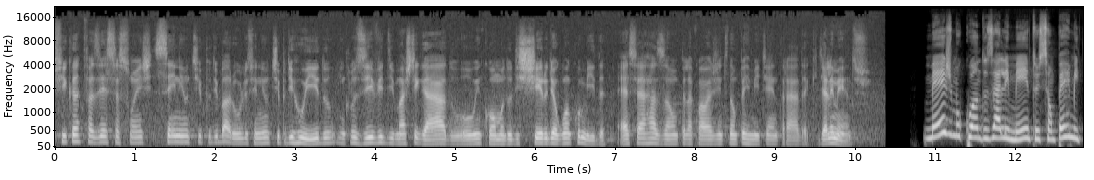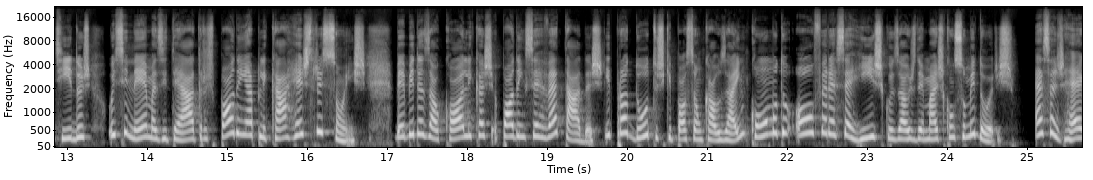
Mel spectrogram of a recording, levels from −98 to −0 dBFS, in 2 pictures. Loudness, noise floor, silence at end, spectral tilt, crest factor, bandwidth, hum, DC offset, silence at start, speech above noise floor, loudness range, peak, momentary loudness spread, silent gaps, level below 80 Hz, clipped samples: -22 LUFS; -64 dBFS; 0 s; -3 dB/octave; 18 dB; over 20 kHz; none; under 0.1%; 0 s; 41 dB; 5 LU; -4 dBFS; 7 LU; none; -56 dBFS; under 0.1%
